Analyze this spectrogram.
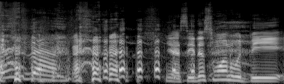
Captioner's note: all laughing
